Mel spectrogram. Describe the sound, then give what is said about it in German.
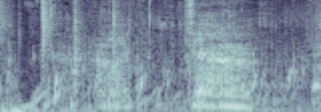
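Sharp woody snaps and crackles of twigs in undergrowth, with one crisp crack early on followed by scattered rustling, brittle breaks, and softer murmuring sounds underneath. “Ich knack das Gehölz.”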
